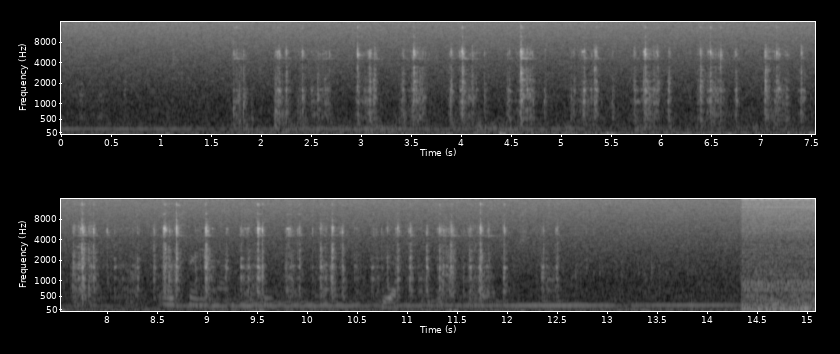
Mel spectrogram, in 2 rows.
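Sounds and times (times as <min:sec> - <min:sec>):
low steady hum: 0:00.0 - 0:15.0
faint irregular clicking: 0:01.7 - 0:13.6.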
